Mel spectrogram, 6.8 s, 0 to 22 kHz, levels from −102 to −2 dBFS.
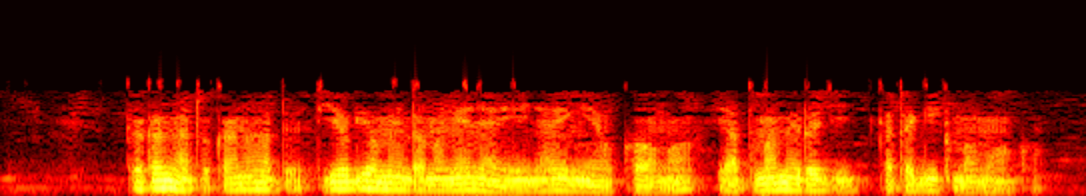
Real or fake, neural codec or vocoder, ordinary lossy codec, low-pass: real; none; AAC, 16 kbps; 19.8 kHz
